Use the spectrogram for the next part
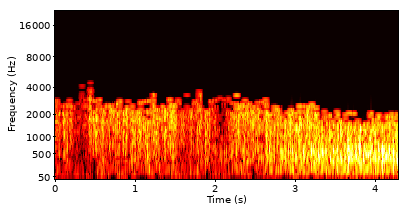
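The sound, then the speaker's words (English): The motor of a Japanese patrol boat on a river runs steadily with a rapid, chattering mechanical rhythm, growing slightly louder and more rumbling toward the end, with no voices. “I never thought I'd be going down a river at the wheel of a Nipponese patrol boat.”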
